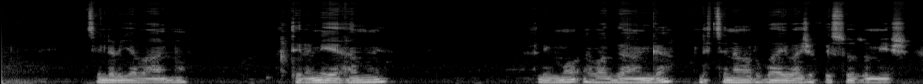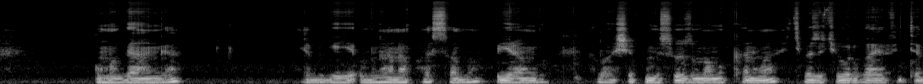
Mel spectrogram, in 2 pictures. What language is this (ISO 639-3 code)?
kin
